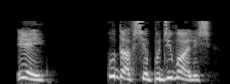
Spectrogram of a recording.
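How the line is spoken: Shouting while running. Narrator (Russian): кричал, перепрыгивая через ступеньки

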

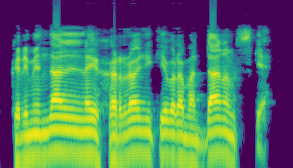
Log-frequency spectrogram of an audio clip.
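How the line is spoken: Plain. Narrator (Russian): сказал Гордон

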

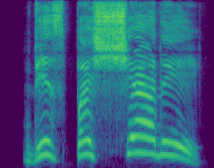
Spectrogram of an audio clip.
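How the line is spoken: Brisk, almost cheerful amplified shouting. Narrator (Russian): кричала она бойко, почти весело, и звуки ее голоса были всемирно усилены

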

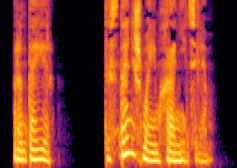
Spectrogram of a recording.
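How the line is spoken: Quiet, uncertain question. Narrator (Russian): тихо и неуверенно спросила

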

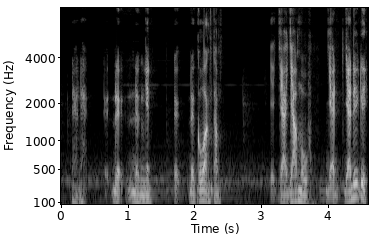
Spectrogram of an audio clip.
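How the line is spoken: Continuous muttering. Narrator (Vietnamese): Nó liên tục lẩm bẩm trong miệng

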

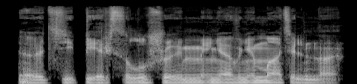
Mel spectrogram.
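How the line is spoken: Hissing. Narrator (Russian): прошипел директор

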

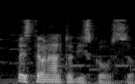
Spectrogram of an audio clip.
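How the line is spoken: Quiet. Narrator (Italian): disse piano

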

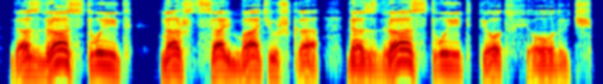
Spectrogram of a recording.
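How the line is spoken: Exclaiming. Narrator (Russian): Искрепкин также воскликнул

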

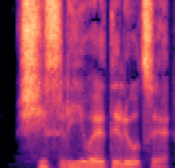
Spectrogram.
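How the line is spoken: Sighing. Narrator (Russian): вздохнула вопрошавшая

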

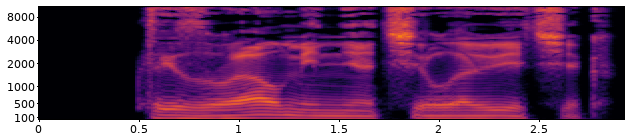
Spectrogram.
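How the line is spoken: Deep bass voice. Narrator (Russian): пробасил Джармарарел

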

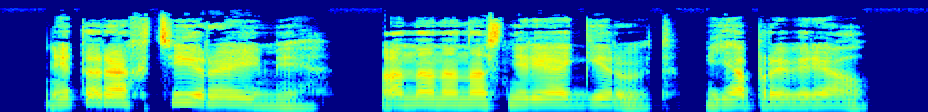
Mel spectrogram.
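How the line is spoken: Growl. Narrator (Russian): рыкнул Картен

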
